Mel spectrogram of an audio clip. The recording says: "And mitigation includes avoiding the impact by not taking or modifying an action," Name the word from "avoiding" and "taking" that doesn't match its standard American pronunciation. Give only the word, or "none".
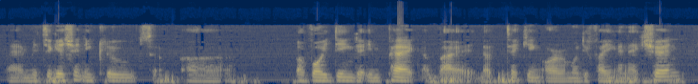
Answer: none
